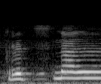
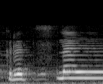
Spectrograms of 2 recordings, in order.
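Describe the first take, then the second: Both takes have the same delivery.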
